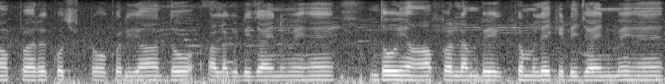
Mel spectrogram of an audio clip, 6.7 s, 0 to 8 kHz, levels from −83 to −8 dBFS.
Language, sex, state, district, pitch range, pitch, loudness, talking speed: Hindi, male, Haryana, Charkhi Dadri, 150-155 Hz, 150 Hz, -16 LUFS, 160 wpm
